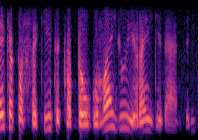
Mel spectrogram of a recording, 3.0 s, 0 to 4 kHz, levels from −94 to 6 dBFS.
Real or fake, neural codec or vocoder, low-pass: fake; vocoder, 44.1 kHz, 80 mel bands, Vocos; 3.6 kHz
